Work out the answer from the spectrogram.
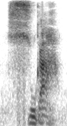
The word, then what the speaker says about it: suka: su ke a way easy to pronounce suka it's like sugar but with a key suka suka suka as it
